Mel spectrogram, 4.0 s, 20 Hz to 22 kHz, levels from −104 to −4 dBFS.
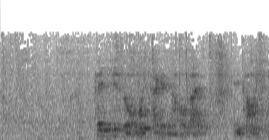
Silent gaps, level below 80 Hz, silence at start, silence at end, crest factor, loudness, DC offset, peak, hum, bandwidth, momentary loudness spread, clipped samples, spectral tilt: none; -60 dBFS; 0 s; 0 s; 18 dB; -33 LUFS; under 0.1%; -16 dBFS; none; 8.4 kHz; 13 LU; under 0.1%; -4 dB/octave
